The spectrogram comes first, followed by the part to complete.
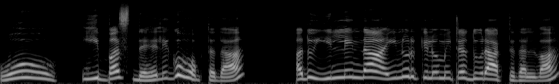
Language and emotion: Kannada, surprised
